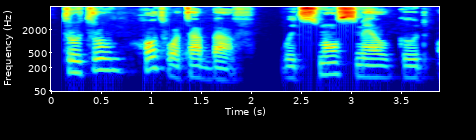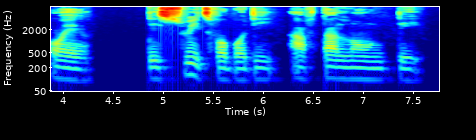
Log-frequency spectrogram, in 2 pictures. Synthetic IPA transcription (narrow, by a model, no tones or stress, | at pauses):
tɹutɹuhɔtwɔtʰabaf | wid̥smɔlsmɛlɡudɔjl | d̥eswitfɔbɔdiʔa̰ftalɔ̃ŋde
